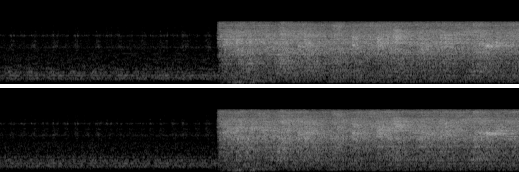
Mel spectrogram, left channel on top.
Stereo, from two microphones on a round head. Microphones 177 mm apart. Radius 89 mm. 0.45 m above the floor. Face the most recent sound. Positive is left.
turn(degrees=-20)  # may be behind; listen again after turning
